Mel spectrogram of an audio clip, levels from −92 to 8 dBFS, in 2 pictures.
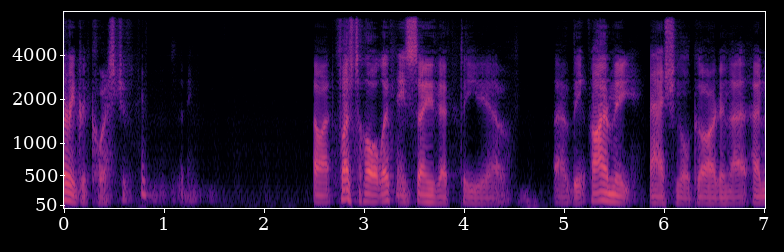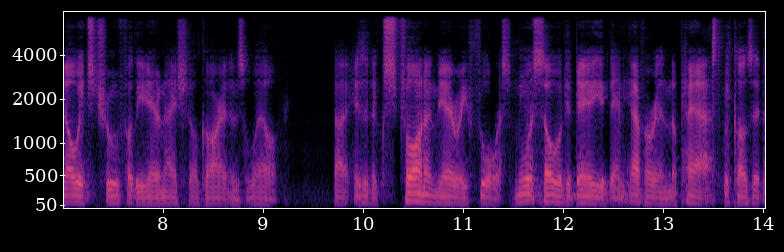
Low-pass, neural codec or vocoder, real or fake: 7.2 kHz; codec, 16 kHz, 0.5 kbps, FreqCodec, larger model; fake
